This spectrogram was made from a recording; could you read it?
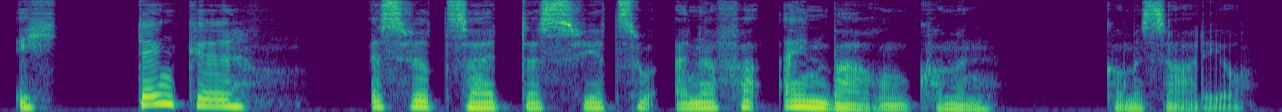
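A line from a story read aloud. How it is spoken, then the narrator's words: Tired. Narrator (German): sagte er müde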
